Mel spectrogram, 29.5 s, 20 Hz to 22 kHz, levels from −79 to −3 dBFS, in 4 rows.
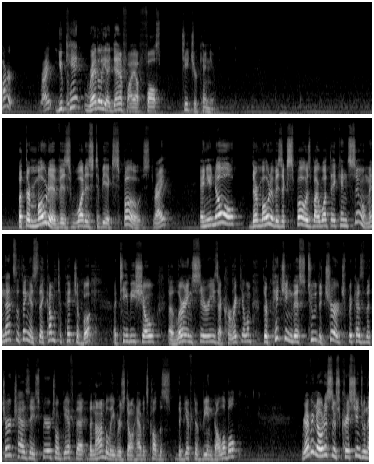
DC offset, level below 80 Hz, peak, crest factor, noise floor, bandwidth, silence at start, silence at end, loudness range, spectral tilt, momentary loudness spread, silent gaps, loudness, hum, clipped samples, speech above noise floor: under 0.1%; -62 dBFS; -4 dBFS; 22 dB; -58 dBFS; 18 kHz; 0 s; 0 s; 9 LU; -4 dB/octave; 13 LU; none; -25 LUFS; none; under 0.1%; 33 dB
